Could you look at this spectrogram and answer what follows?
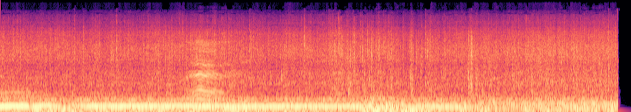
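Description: Steady, loud rain hisses outdoors throughout, dense and unbroken, with a low hum underneath and a brief voice-like sound partway through.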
